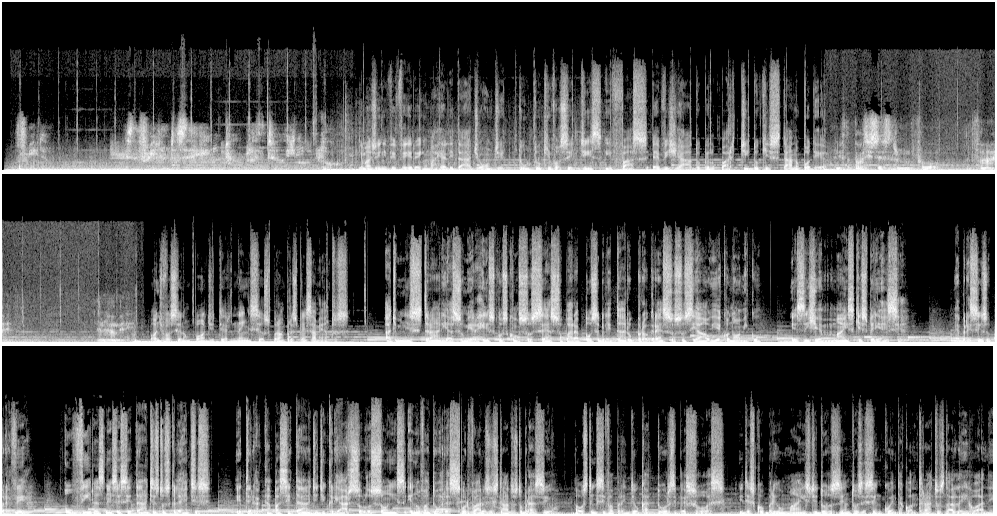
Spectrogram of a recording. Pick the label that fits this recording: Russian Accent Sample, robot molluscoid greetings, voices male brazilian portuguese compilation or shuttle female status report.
voices male brazilian portuguese compilation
